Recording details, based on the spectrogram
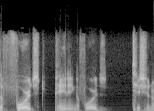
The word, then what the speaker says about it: Titian: It's it's Titian, is it? Or oh, Titian. You're right.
